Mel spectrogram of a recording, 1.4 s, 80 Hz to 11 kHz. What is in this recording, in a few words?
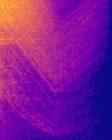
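EFEX cymbal, FX DRUM; AKAI S6000 CD-ROM - Volume 1; DRUM RYTHM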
